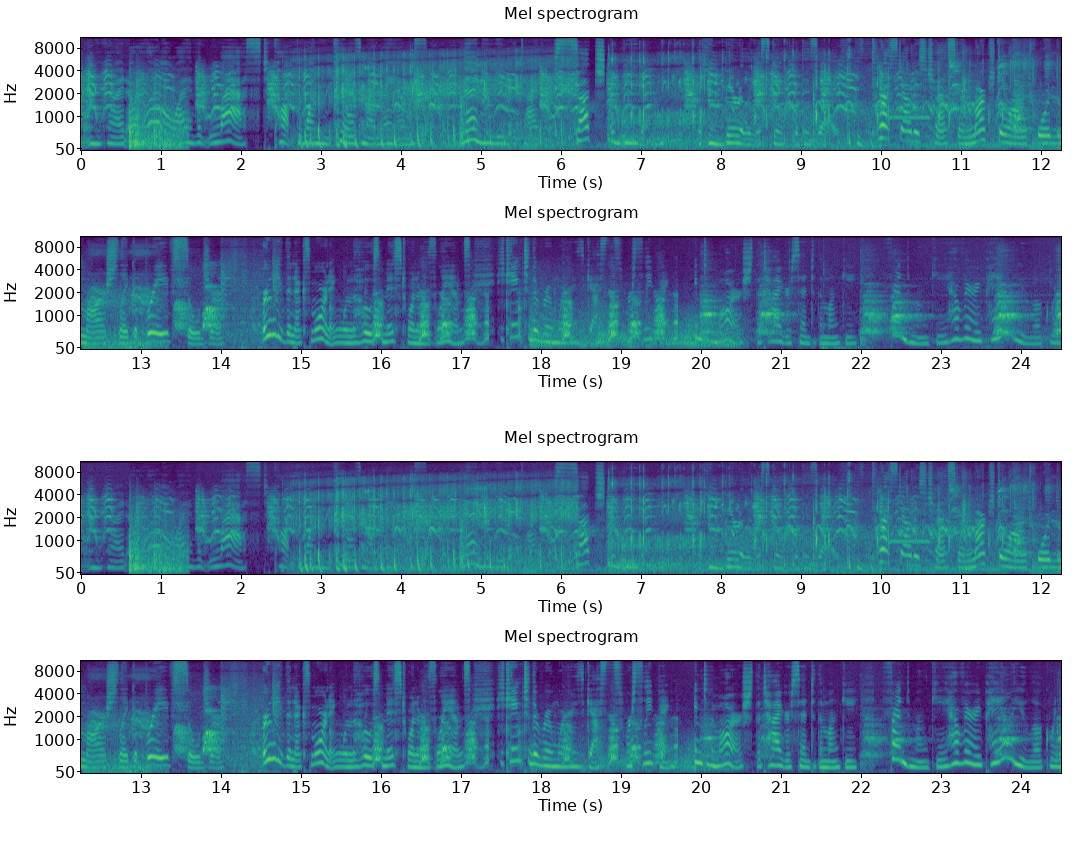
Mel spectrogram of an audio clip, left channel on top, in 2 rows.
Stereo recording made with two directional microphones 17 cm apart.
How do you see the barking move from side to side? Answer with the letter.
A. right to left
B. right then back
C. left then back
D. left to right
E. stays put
B.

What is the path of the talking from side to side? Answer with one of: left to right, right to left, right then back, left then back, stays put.
left to right.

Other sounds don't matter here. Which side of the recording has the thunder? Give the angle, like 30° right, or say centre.
40° left.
